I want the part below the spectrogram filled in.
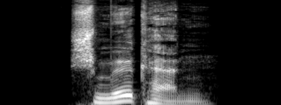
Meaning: to read leisurely, to delve into a book or magazine
- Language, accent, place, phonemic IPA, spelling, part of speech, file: German, Germany, Berlin, /ˈʃmøːkɐn/, schmökern, verb, De-schmökern.ogg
